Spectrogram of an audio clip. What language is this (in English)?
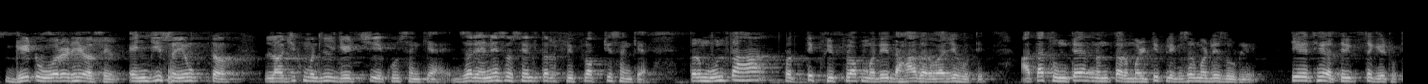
Marathi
